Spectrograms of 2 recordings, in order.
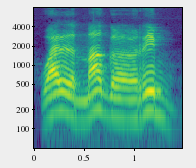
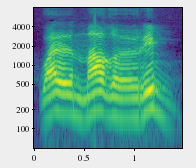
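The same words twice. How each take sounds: No difference in how they are said.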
